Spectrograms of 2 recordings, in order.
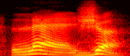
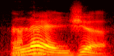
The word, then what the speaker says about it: leisure: Now, we have two different pronunciations here. Yeah. In England, we say leisure. Leisure. In Estados Unidos, dicen leisure. Leisure.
